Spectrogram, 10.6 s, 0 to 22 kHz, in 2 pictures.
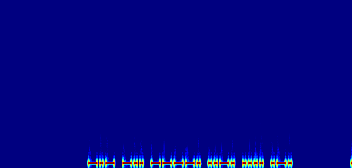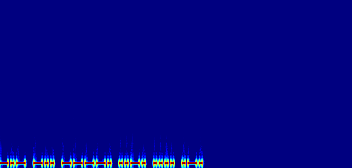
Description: Morse code, heard as a keyed tone, about 28 wpm, 700 Hz. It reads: KD9FHR KD9FHR
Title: USA Call Signs - 6 Characters - Repeated 2x - 28wpm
